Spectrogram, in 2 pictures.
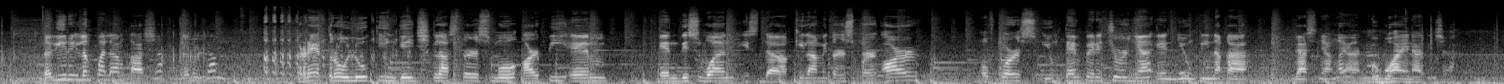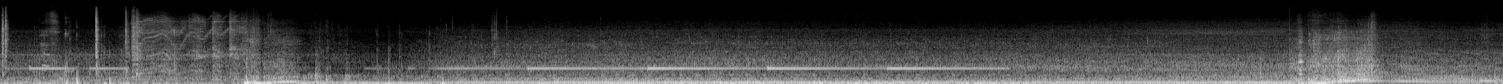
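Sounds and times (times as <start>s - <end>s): car engine starting and idling: 0.0s - 30.0s
dashboard warning chime: 15.2s - 16.8s, 18.6s - 25.8s
engine revving: 15.3s - 30.0s.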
